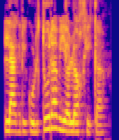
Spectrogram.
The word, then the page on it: la agricultura biologica: European Spanish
